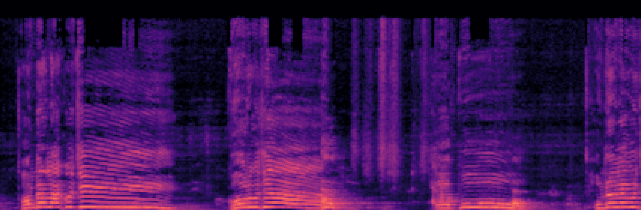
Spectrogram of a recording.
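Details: A pet Labrador at home gives long, drawn, tonal howling whines that slide downward, each lasting over a second, while a person talks to it nearby.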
